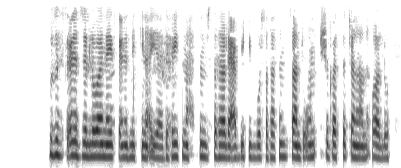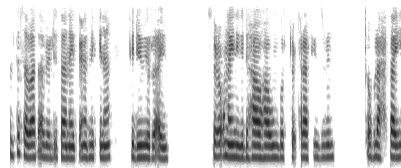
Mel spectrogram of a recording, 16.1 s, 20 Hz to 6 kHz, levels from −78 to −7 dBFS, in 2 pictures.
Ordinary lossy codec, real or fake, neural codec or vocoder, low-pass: MP3, 24 kbps; real; none; 5.4 kHz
